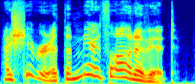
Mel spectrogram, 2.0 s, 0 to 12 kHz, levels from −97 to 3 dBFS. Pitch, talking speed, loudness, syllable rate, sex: 230 Hz, 245 wpm, -16 LUFS, 5.8 syllables/s, male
